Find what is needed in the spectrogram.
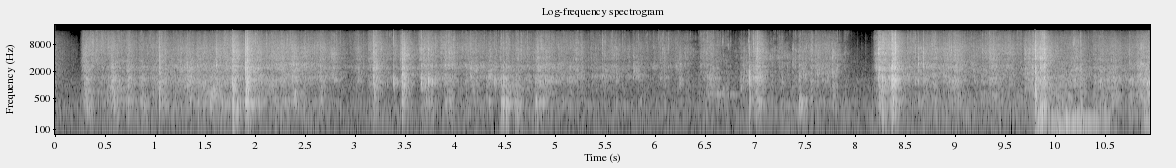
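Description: Clear plastic wrapping crinkling and rustling, with scattered sharp knocks and taps, as a full-size football helmet is unpacked from its bag and box. There are brief pauses just after the start and about eight seconds in.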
